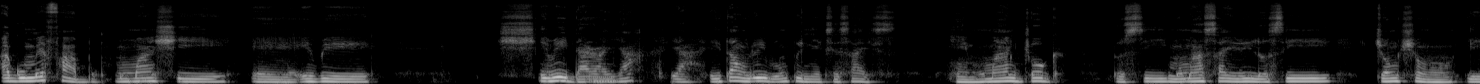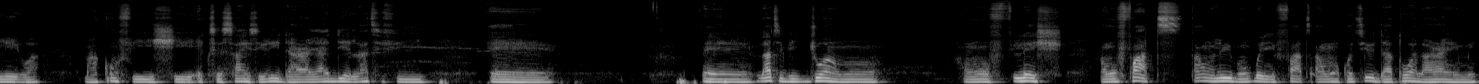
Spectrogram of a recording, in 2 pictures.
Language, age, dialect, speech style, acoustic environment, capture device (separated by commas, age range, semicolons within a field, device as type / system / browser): Yoruba, 18-24, Nigeria - Lagos Yoruba, relaxed, silence; nature, mobile / Linux / Chrome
